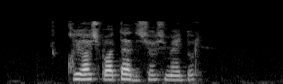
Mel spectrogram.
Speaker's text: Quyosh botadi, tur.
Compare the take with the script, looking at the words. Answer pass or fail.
fail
